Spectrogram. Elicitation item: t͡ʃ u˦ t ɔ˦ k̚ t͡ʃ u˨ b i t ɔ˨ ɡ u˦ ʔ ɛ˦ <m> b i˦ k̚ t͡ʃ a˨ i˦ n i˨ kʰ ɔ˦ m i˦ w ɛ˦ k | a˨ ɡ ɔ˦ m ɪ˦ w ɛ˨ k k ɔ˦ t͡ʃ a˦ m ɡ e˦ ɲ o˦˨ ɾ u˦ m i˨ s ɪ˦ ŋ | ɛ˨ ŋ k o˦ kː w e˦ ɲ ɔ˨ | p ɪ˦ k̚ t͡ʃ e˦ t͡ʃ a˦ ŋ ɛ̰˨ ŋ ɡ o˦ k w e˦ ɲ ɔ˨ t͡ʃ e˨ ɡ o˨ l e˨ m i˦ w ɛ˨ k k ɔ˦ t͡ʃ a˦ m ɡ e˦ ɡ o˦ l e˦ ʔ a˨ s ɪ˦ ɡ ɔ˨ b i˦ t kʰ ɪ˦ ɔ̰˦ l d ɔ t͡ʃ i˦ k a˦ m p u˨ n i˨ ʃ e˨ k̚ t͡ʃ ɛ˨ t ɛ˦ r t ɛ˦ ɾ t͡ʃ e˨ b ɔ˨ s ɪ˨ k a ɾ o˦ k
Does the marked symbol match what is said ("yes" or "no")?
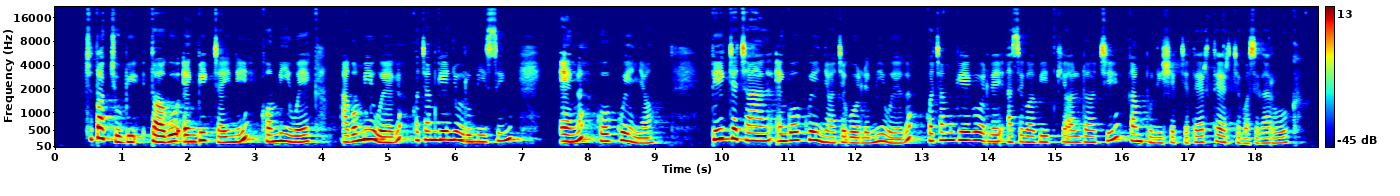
no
